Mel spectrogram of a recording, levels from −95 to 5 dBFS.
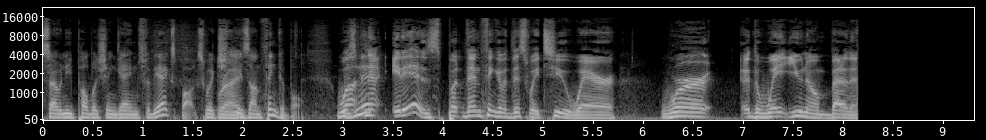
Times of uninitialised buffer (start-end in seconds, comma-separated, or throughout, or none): none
